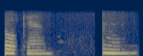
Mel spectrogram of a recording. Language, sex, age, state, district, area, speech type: Telugu, female, 18-30, Andhra Pradesh, Krishna, urban, conversation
